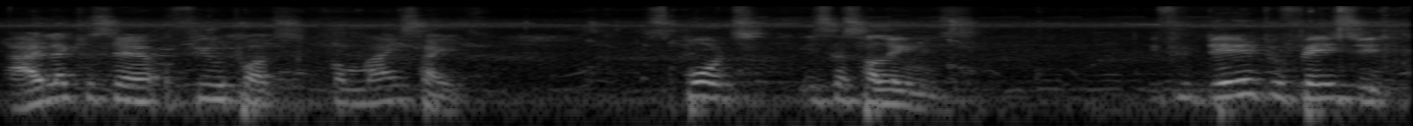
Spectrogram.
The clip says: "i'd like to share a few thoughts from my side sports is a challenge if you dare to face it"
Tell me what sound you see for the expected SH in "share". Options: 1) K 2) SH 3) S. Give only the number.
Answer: 3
